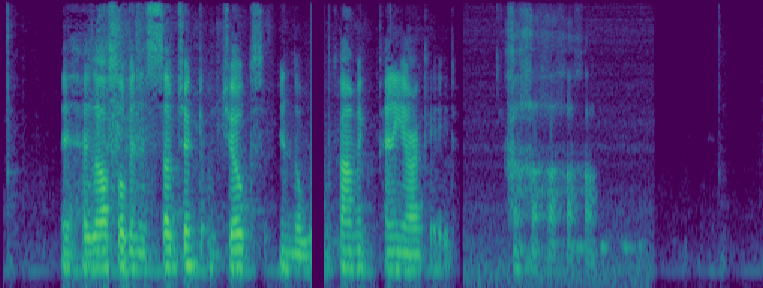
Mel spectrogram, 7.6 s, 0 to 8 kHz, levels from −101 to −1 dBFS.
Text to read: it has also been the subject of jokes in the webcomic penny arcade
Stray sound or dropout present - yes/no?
yes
